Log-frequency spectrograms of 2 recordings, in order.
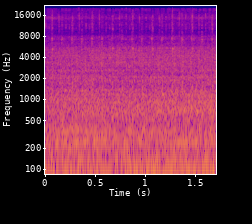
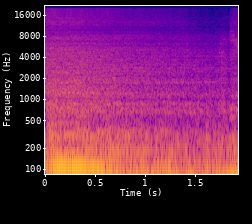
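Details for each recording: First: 2018 Dodge Durango SSV, 3.6 L V6 at idle: a little shake but no misfire in any cylinder, running nice and revving well; could use a tune-up. Transmission slips in second gear. Steady, even idle with no misses or knocks. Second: 2018 Dodge Durango, 3.6 L V6, check engine light on, transmission reported bad, AC off: repeated rev blips climb slowly and sag back, sluggish and uneven; revs hesitantly but drives, possibly a sensor such as oxygen or coolant, unconfirmed.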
